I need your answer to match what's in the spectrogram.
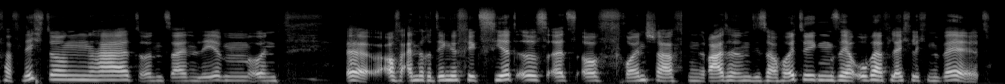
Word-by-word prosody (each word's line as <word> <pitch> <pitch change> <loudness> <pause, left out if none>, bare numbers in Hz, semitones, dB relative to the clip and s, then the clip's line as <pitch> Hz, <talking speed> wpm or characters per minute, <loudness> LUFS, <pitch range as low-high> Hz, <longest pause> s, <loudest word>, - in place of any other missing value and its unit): Verpflichtungen 210 - -2
hat 205 0 +4
und 175 0 -9
sein 170 0 -4
Leben 180 +1 -6
und, 175 -1 -5 0.6
äh, 195 +10 +5 0.2
auf 200 -1 +2
andere 190 0 -1
Dinge 200 +2 +2
fixiert 205 +2 +1
ist 205 -1 0
als 180 0 -2
auf 180 0 0
Freundschaften, 170 -2 -2
gerade 165 +4 +4
in 180 +1 -7
dieser 170 -1 -3
heutigen, 205 +1 0
sehr 185 -2 +3
oberflächlichen 190 -3 +1
Welt. 210 - +1
190 Hz, 130 wpm, -22 LUFS, 175-205 Hz, 0.6 s, äh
